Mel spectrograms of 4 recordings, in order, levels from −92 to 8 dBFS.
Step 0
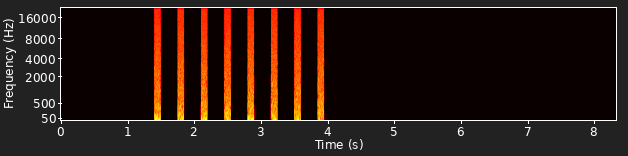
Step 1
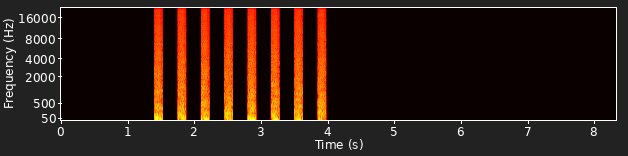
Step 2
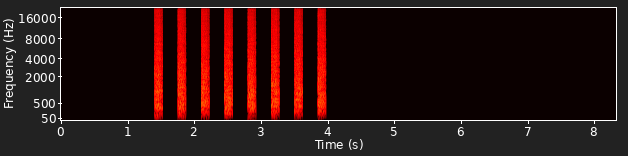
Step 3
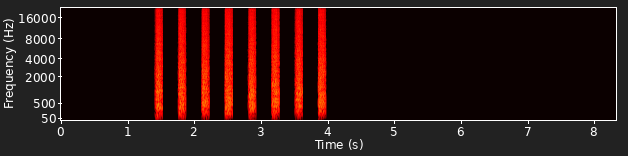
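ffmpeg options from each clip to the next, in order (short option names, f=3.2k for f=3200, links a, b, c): -filter_complex "[0:a]asplit=2[a][b];[b]adelay=32,volume=-3dB[c];[a][c]amix=inputs=2:normalize=0"
-af "highpass=420,alimiter=limit=-18dB:level=0:latency=1:release=439,volume=-6dB"
-af "agate=range=-25dB:threshold=-36dB:ratio=16:detection=peak,volume=4dB"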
